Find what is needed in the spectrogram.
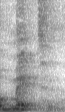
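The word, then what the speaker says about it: Maat: 正义那个字神格化这样，蒙着眼睛这样。啊，埃及里面那个，埃及里面那个，它是念作 Mat，就马特。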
